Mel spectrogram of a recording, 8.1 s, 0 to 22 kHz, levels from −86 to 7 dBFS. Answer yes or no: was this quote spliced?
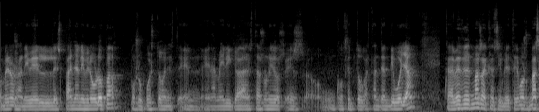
yes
